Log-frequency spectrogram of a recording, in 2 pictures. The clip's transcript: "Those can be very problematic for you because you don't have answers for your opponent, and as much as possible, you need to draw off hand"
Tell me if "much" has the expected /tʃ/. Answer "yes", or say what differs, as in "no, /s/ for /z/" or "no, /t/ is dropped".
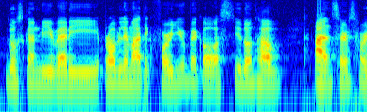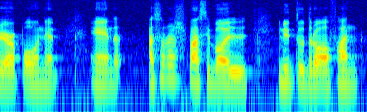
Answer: no, /s/ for /tʃ/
